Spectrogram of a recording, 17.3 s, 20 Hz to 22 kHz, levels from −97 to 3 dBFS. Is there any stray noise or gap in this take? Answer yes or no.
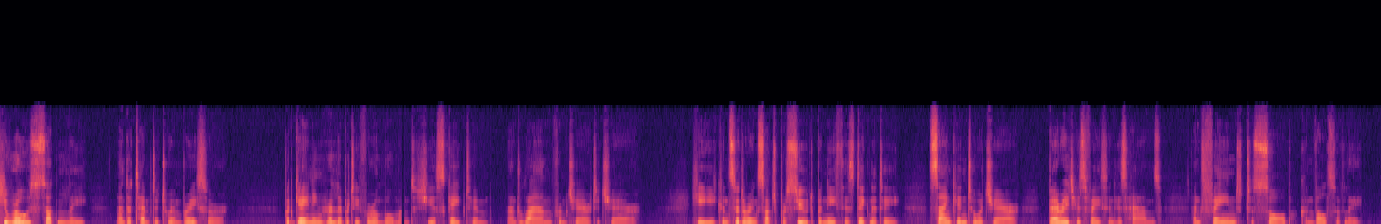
yes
